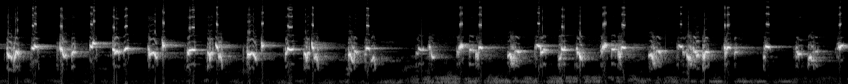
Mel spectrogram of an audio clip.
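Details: Sooty-headed bulbul delivering ropelan, a fast continuous song played as a lure to set other birds singing. Dense run of bubbly, warbled whistles with one short pause midway.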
